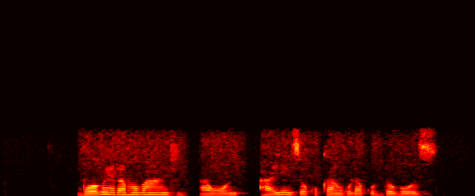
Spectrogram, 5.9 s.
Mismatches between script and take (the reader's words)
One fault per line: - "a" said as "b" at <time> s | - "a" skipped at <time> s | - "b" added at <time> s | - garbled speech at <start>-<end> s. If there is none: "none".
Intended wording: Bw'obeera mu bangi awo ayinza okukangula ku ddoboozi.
none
